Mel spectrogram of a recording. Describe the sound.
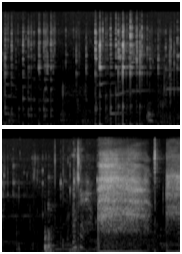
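Drinking glasses clink together several times in a toast, then a sustained hissing slurp follows as a drink is sipped. Voices murmur underneath.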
